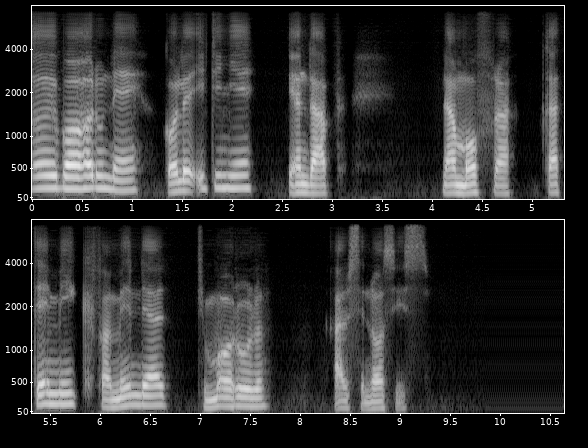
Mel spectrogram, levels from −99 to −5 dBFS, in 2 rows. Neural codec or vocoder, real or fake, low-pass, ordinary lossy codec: codec, 16 kHz, about 1 kbps, DyCAST, with the encoder's durations; fake; 7.2 kHz; none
